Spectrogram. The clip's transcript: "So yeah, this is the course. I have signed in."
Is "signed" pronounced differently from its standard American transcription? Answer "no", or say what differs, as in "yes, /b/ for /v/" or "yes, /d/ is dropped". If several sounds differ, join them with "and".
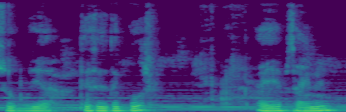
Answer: yes, /d/ is dropped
